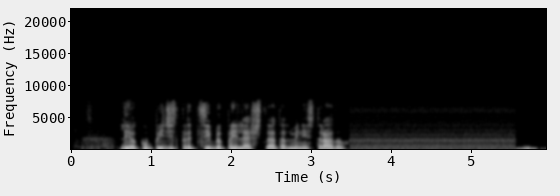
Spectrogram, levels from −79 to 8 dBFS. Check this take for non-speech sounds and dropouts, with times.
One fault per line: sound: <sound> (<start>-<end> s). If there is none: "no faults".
no faults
